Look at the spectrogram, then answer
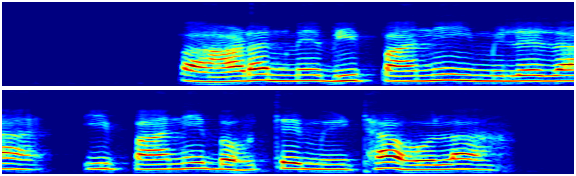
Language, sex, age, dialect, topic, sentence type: Bhojpuri, male, 18-24, Western, agriculture, statement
